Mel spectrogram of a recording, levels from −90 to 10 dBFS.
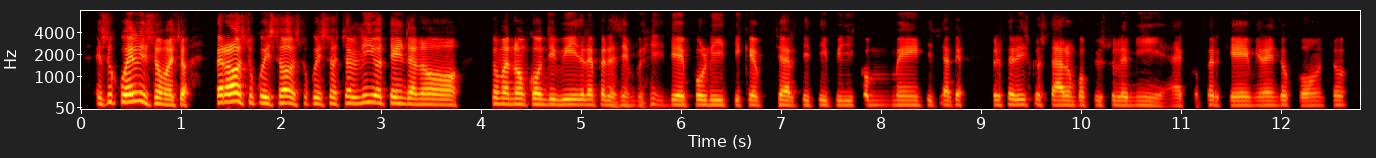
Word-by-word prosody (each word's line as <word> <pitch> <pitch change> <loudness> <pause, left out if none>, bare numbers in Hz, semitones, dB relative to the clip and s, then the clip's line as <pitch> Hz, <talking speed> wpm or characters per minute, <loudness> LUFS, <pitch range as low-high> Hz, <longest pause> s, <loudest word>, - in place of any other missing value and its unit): e - - -3
su 230 -3 -3
quelli, 235 +2 +8
insomma, 170 - +2
c'ho - - +1 0.2
però 230 +4 +9
su 210 -2 -5
quei 185 -1 +4
so 195 -2 +4
su 180 +3 -13
quei 180 0 -1
social 185 +1 -2
lì 210 +4 -1
io 205 -3 +3
tendo 180 -3 +2
a - - +3
no 150 -3 0 0.3
somma, 170 -1 0
a - - +4
non 160 -1 +1
condividere 150 -1 0
per 145 - -3
esempio 125 0 -8
idee 140 -2 -2
politiche, 140 -1 -4
certi 135 0 -4
tipi 135 -1 -10
di 130 -1 -10
commenti, 135 -1 -8
certe 135 0 -8 0.2
preferisco 150 +1 -4
stare 135 -1 -2
un 130 - -8
po' 135 -2 -8
più 130 -1 -15
sulle 130 0 -7
mie, 120 -4 -11
ecco, 115 0 -15
perché 125 -2 -5
mi 125 - -12
rendo 130 +2 -6
conto 125 +2 -10
140 Hz, 195 wpm, -22 LUFS, 130-165 Hz, 0.3 s, però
